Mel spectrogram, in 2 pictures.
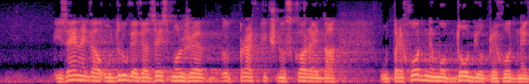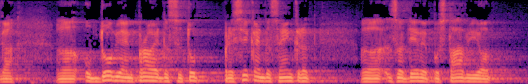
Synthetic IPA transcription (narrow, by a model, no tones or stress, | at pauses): izɛːnɛɡaud̪ɾuːɡɛɡazd̪ajsmɔʒɛpɾaːk̚t̪it͡ʃnɔskɔːɾajd̪aupɾɛxoːd̪nɛmɔbd̪oːbjupɾɛxoːd̪nɛɡa | ɔbd̪oːbjainpɾawjɛd̪asɛt̪oːpɾɛseːkaind̪asɛɛŋkɾat̪ | zad̪eːʋɛpɔst̪aːʋijɔ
